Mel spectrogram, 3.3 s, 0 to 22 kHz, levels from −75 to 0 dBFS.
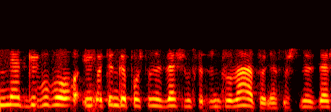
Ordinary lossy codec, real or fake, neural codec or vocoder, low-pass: Opus, 32 kbps; real; none; 3.6 kHz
